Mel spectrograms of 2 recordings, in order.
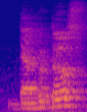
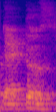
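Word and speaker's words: debtors: डेबिटर्स पढ़ते नहीं है। डेबिटर्स का जो बी होता है वो बन जाता है, हो जाता है साइलेंट, रह जाता है वर्ड डेटर्स। ये डेबिटर्स नहीं कहलाता, ये बन जाता है डेटर्स।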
